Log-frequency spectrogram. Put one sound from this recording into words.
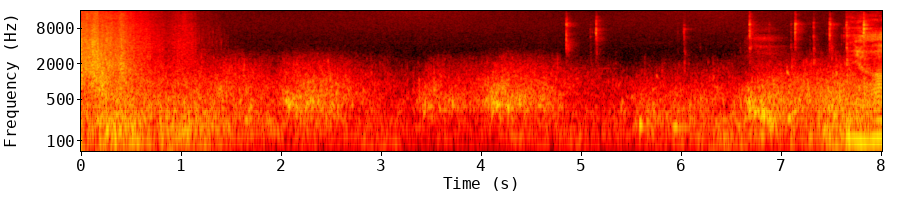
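Water gurgles and bubbles, muffled as if underwater.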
